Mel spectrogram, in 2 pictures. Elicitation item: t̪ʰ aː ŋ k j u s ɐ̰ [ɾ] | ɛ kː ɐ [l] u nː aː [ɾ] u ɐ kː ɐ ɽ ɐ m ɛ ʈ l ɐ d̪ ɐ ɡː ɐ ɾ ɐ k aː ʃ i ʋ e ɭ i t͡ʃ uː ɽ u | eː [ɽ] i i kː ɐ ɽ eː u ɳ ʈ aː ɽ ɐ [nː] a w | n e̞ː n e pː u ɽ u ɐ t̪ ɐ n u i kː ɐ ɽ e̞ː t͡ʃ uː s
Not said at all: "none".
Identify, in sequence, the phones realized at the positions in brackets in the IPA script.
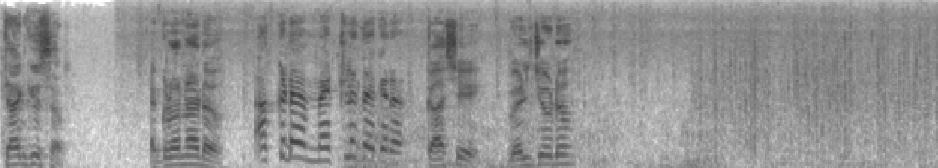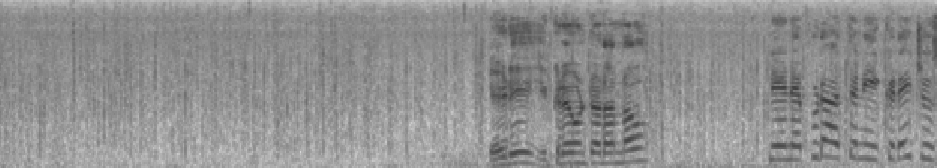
ɾ, ɽ, ɽ, ɽ, nː

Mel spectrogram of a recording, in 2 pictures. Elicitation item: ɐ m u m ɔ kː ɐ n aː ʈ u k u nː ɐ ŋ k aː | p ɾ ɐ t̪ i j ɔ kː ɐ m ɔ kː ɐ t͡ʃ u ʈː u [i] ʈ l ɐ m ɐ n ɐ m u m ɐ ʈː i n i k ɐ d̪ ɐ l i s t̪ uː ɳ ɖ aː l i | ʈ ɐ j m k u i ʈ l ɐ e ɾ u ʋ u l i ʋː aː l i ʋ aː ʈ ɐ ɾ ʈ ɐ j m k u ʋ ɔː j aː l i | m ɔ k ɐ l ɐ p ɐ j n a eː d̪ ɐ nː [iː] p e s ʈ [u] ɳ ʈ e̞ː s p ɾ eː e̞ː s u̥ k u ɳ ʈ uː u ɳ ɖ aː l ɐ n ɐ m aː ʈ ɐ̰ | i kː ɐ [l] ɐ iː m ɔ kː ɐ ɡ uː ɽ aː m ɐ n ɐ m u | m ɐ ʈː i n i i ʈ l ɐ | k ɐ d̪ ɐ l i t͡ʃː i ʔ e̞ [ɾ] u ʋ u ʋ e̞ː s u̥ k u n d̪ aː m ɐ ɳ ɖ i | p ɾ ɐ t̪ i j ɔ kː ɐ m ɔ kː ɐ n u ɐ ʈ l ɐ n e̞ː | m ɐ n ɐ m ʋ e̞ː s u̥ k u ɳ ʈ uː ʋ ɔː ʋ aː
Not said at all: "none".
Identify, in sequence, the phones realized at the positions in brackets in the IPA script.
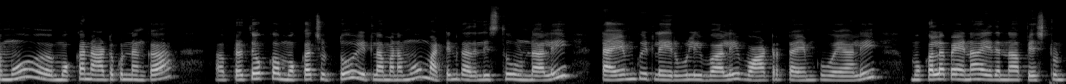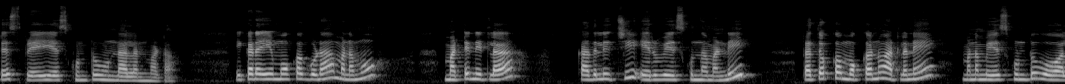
i, aː, u, ɽ, ɾ

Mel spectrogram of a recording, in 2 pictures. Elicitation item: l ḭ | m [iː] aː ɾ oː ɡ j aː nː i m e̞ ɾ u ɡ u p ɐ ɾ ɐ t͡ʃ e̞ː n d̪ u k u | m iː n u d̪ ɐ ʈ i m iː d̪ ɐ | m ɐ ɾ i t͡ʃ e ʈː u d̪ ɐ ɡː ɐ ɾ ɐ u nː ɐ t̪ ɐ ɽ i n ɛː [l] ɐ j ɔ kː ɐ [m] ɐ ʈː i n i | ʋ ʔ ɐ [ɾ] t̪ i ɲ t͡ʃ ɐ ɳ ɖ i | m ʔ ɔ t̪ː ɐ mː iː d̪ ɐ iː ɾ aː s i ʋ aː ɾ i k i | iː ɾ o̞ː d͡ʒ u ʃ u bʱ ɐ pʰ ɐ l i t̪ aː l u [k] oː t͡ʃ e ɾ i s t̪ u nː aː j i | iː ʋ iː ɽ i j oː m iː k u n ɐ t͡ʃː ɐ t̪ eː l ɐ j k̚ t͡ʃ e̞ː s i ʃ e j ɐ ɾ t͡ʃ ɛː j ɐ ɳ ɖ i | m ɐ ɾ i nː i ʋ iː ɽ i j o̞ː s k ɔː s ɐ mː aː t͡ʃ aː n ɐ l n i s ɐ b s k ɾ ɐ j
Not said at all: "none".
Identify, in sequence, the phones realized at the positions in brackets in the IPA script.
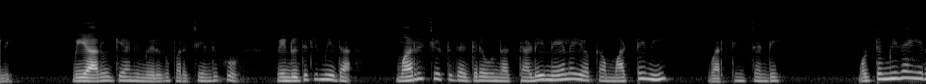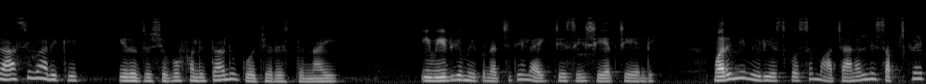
iː, l, m, ɾ, ɡ

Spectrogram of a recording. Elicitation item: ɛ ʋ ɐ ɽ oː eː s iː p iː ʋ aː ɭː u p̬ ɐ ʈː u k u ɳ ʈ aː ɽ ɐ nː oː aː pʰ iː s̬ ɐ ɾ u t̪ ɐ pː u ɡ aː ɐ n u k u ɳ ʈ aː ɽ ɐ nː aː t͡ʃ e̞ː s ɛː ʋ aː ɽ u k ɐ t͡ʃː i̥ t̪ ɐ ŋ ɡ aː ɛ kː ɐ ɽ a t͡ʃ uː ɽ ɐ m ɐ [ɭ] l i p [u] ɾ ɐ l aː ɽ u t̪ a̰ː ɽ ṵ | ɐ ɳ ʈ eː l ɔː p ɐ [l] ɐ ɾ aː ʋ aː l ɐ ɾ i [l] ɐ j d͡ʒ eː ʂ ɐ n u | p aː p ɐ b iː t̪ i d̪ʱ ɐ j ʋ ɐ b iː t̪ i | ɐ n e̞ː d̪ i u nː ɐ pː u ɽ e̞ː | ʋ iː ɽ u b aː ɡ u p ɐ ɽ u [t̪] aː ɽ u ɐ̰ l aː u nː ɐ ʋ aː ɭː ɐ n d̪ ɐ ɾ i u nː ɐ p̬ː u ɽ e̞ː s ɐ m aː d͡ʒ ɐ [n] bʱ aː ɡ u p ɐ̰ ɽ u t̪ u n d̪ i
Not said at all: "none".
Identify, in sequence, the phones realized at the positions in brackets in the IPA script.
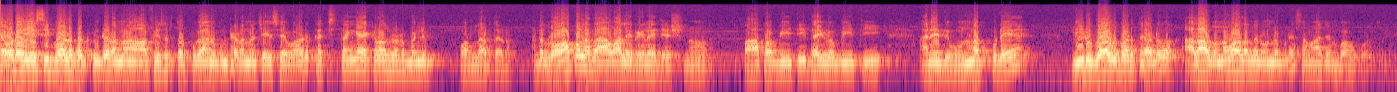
ɭ, ɔ, l, l, t̪, m

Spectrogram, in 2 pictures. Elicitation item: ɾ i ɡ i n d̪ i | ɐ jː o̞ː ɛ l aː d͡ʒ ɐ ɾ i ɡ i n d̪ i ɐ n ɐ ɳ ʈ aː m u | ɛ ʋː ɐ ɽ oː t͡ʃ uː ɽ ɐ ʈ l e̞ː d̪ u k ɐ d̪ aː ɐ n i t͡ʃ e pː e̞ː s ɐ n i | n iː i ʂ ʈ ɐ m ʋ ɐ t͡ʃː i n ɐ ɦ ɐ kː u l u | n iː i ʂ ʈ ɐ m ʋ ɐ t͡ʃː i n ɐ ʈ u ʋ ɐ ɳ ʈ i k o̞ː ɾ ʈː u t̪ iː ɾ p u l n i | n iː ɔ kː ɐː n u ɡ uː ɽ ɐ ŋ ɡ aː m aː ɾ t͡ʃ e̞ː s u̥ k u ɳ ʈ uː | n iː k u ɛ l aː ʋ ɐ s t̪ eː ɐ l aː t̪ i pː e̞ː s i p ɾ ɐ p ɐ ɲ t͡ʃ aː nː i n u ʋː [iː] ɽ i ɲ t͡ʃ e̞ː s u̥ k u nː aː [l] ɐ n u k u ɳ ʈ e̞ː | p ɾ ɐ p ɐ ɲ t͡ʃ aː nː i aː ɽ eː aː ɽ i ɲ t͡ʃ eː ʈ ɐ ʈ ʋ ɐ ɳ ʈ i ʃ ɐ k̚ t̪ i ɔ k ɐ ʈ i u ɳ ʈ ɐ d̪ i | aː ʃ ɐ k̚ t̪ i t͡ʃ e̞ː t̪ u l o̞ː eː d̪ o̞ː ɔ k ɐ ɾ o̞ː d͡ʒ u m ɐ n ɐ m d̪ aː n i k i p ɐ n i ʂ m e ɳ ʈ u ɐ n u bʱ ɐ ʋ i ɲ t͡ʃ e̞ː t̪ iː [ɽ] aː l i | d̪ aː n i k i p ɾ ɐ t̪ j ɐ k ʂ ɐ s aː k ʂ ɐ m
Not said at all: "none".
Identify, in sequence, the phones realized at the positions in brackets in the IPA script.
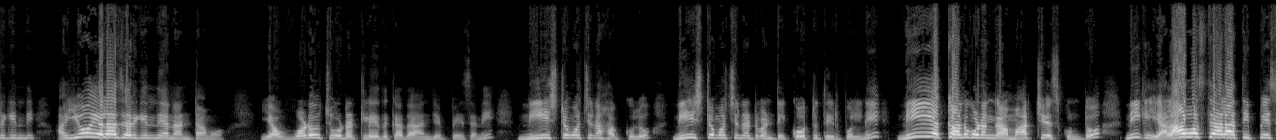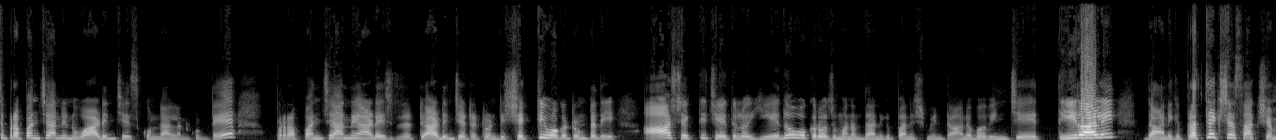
aː, l, ɾ

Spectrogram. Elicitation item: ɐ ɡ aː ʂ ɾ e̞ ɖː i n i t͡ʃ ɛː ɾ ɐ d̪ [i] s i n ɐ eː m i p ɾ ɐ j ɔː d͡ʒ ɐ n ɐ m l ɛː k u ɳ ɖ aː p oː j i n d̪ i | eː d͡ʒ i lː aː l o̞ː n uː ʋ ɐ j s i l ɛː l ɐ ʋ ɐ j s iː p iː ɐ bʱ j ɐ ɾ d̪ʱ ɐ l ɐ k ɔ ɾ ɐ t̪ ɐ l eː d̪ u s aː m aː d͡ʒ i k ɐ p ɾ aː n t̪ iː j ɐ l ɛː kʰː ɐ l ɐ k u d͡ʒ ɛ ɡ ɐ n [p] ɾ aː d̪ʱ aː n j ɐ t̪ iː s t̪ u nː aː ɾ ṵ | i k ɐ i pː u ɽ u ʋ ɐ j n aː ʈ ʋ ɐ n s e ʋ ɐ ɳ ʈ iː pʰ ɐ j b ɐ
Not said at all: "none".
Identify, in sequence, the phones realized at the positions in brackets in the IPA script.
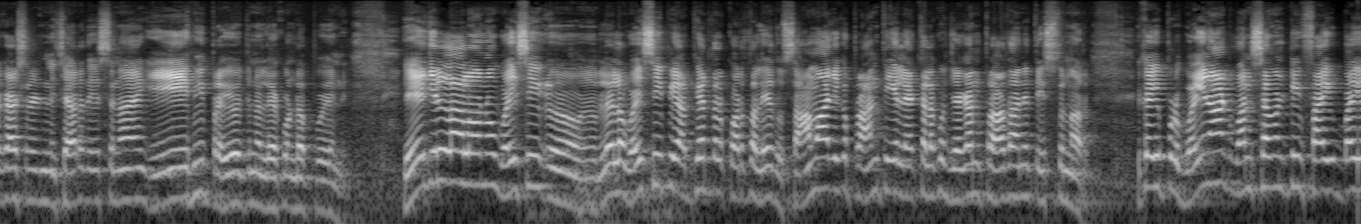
iː, p

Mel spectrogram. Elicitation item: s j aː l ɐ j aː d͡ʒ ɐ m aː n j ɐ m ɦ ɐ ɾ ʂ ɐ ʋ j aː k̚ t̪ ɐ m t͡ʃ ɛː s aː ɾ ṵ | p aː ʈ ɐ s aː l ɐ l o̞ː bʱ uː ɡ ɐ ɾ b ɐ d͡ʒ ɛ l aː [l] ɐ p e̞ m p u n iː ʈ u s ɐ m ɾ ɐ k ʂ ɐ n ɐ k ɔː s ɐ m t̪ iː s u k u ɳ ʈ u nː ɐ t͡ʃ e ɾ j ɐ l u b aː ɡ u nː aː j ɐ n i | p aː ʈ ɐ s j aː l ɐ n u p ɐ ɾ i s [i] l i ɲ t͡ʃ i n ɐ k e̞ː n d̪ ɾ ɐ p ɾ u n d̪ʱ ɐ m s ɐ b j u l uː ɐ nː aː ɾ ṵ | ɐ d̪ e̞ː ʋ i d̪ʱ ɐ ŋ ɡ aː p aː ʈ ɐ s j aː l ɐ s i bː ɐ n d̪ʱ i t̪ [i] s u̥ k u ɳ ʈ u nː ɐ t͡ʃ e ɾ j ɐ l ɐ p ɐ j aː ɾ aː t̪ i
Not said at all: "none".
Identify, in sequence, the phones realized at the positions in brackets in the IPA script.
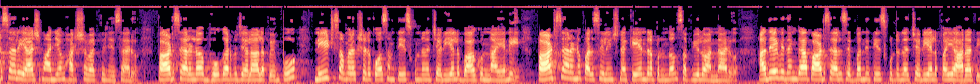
l, iː, iː

